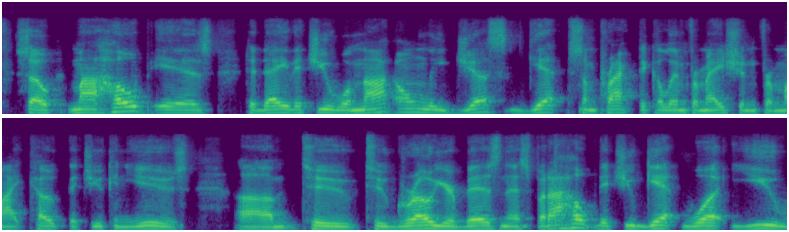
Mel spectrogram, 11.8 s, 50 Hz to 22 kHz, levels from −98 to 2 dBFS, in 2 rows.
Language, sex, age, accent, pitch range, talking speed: English, male, 50-69, American, 100-125 Hz, 185 wpm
